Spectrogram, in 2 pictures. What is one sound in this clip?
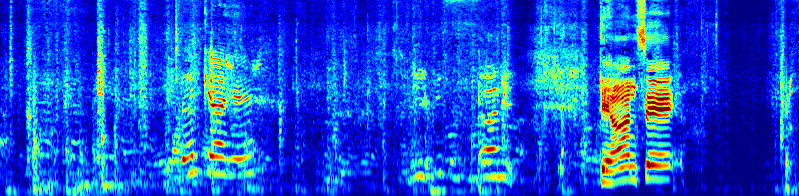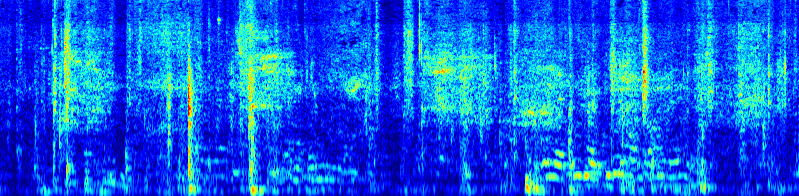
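Footsteps scuff and tap on stone steps.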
